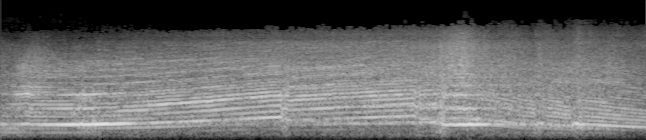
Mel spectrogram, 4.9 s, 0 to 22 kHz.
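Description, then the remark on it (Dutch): A Ferrari Formula 1 V8 engine of the 2006–2013 era screams at high revs, its pitch climbing and dropping through rapid gear changes in a loud, continuous wail with no one talking. “Dus we hebben hier ten eerste de V8.”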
